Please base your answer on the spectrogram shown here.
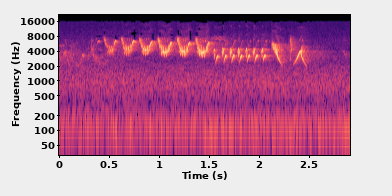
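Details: Chaffinch song, loud and close: a run of bright chipping notes, then a quicker, lower rattling series, finished with a sharp downward-sweeping flourish, all within about two and a half seconds over a faint low hum.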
